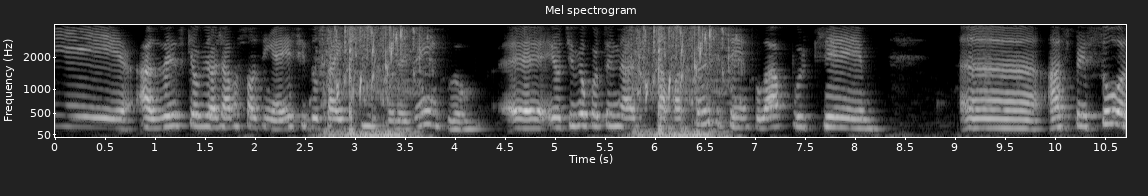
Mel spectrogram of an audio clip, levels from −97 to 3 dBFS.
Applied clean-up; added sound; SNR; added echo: classical method log-MMSE.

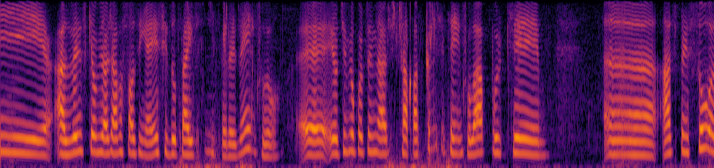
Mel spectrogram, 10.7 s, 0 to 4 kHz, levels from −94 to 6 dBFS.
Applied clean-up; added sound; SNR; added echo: neural separator model SepFormer WHAM!.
